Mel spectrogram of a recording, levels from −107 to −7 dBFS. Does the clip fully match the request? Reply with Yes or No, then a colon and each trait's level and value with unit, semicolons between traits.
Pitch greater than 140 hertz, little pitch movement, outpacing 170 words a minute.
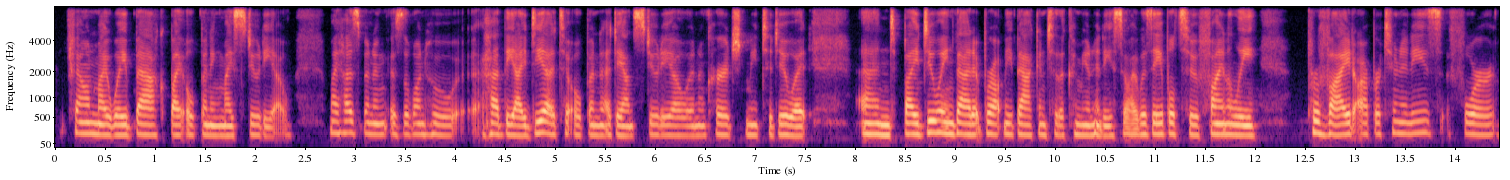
Yes: medium, 185 Hz; narrow, 2.0 semitones; average, 200 wpm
